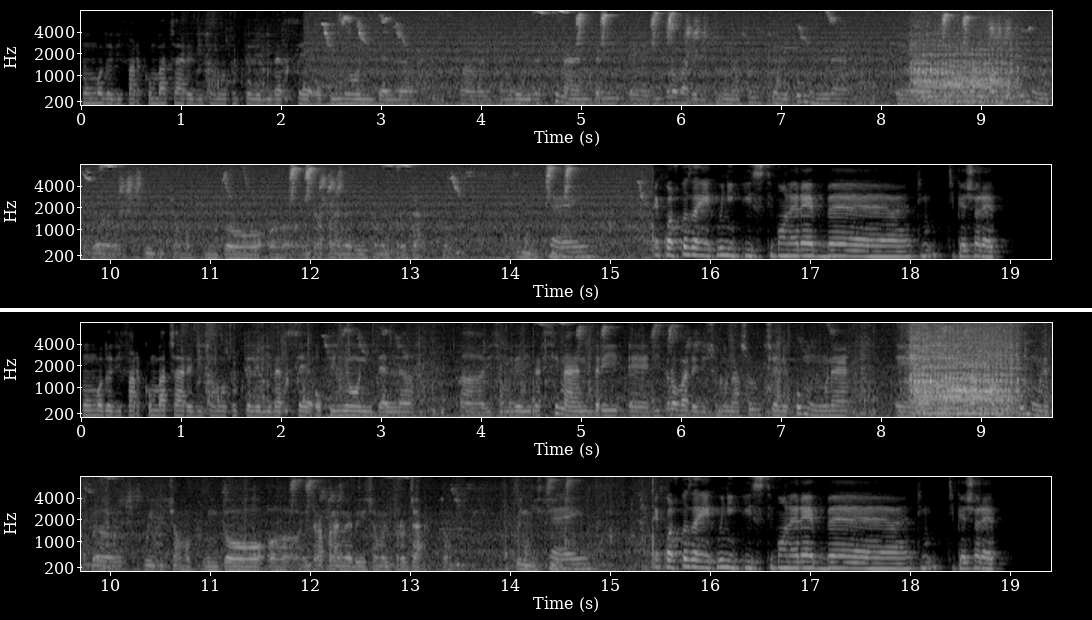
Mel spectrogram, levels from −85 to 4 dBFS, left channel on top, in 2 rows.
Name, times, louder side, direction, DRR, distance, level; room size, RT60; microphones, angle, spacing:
voice 1, 0.0-14.5, right 3 dB, 45° right, 0.7 m, -43 dB
sound 1, 1.0-5.9 6.2-7.2 7.4-10.9 11.2-13.6 13.9-15.6, right 5 dB, 85° right, 1.3 m, -39 dB
sound 2, 2.2-15.4, left 11 dB, 80° left, 0.6 m, -40 dB
voice 2, 14.4-14.9 15.4-18.8, left 1 dB, ahead, 0.4 m, -38 dB
19.0 x 7.2 x 3.6 m
head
